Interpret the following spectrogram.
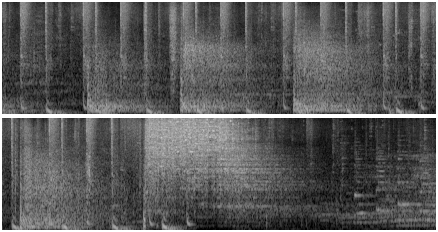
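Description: Background music with a beat, then a double-glazed window pane shattering under a kick about seven seconds in, the breaking glass dying away over a second or two.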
